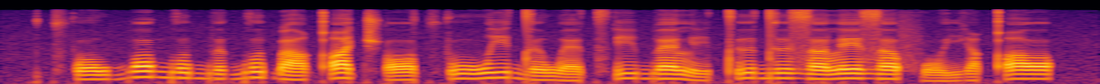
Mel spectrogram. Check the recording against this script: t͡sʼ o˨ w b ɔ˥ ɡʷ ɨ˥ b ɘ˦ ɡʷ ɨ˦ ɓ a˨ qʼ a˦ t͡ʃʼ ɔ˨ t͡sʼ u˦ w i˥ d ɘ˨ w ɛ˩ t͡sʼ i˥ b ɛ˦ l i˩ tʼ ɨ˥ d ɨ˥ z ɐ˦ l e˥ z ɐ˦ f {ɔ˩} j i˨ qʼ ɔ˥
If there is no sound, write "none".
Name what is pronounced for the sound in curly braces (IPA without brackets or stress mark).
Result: o˩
